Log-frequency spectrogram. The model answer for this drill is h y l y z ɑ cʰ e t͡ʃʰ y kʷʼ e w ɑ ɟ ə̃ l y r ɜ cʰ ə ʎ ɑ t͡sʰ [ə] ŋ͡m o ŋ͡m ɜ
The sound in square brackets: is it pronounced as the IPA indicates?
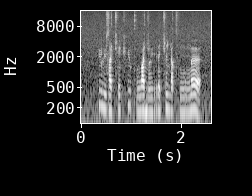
no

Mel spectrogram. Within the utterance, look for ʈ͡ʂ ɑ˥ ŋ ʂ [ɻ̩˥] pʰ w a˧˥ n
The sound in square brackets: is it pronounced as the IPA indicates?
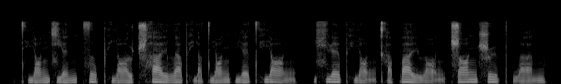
no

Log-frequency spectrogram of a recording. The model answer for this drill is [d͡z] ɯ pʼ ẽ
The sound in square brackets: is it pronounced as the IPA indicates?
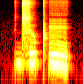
yes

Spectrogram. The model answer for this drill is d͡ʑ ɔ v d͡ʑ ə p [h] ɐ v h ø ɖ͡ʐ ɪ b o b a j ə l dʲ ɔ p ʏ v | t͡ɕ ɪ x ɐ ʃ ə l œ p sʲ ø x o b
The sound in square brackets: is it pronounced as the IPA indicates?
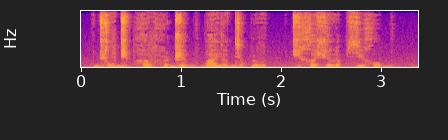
yes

